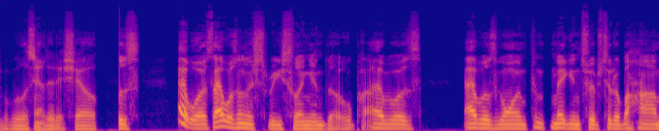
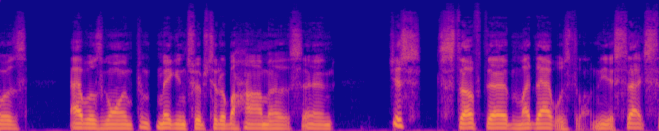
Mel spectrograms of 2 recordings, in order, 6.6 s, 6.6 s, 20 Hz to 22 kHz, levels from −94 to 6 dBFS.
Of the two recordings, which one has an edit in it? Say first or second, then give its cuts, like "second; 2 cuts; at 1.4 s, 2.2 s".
first; 1 cut; at 1.2 s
